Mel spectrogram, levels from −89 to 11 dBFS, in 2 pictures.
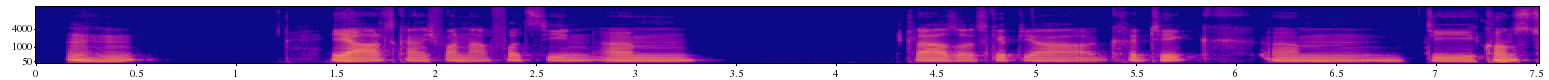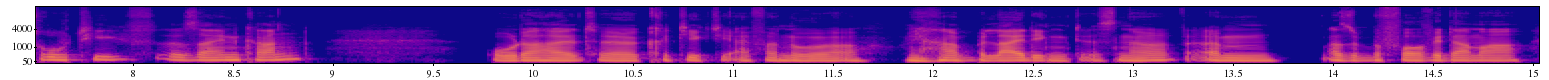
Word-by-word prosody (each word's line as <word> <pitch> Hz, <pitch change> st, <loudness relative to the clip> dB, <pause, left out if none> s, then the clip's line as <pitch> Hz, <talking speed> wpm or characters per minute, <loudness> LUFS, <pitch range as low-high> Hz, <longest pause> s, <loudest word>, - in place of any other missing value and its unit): Mhm. 125 Hz, -1 st, +1 dB, 0.9 s
Ja, 125 Hz, -1 st, +7 dB
das 130 Hz, 0 st, -3 dB
kann 130 Hz, -, -1 dB
ich 125 Hz, -, -6 dB
voll 135 Hz, -, 0 dB
nachvollziehen. 135 Hz, +2 st, -3 dB
Ähm. 125 Hz, 0 st, -1 dB, 1.0 s
Klar, 135 Hz, -1 st, +4 dB
also, 130 Hz, +1 st, +1 dB
es 125 Hz, 0 st, -5 dB
gibt 140 Hz, 0 st, -1 dB
ja 125 Hz, -2 st, -1 dB
Kritik, 140 Hz, +1 st, -2 dB, 0.3 s
ähm, 120 Hz, -1 st, -2 dB
die 115 Hz, -3 st, 0 dB
konstruktiv, 145 Hz, +5 st, 0 dB
äh, 145 Hz, -, 0 dB
sein 140 Hz, +1 st, +3 dB
kann 155 Hz, +6 st, 0 dB, 0.9 s
oder 125 Hz, +1 st, +3 dB
halt, 120 Hz, 0 st, +2 dB
äh, 115 Hz, -2 st, +2 dB
Kritik, 130 Hz, -2 st, -4 dB
die -, -, -7 dB
einfach 120 Hz, +1 st, -2 dB
nur, 115 Hz, -1 st, +1 dB
ja, 120 Hz, +3 st, +3 dB
beleidigend 120 Hz, -2 st, +2 dB
ist, 120 Hz, -1 st, -7 dB
ne? 125 Hz, +3 st, +2 dB
Ähm, 120 Hz, -4 st, +1 dB, 0.2 s
also, 125 Hz, -2 st, 0 dB
bevor 125 Hz, -1 st, 0 dB
wir 125 Hz, -, +3 dB
da 125 Hz, 0 st, +2 dB
mal 120 Hz, 0 st, +1 dB
125 Hz, 150 wpm, -27 LUFS, 120-135 Hz, 1.0 s, Ja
